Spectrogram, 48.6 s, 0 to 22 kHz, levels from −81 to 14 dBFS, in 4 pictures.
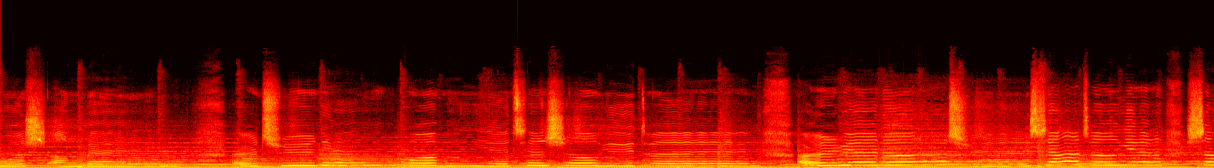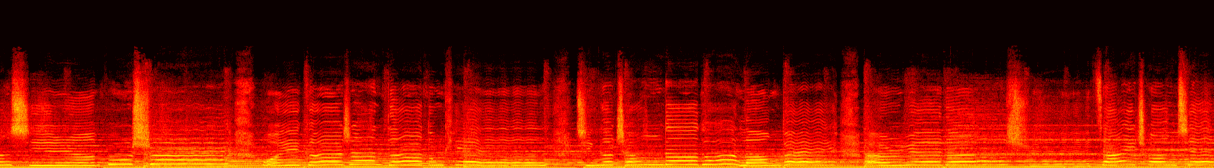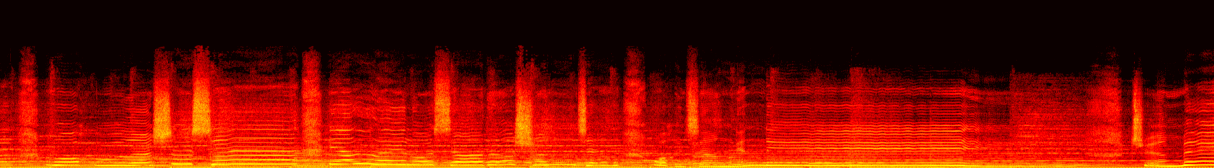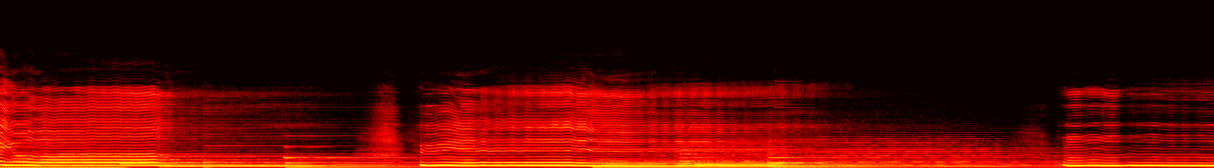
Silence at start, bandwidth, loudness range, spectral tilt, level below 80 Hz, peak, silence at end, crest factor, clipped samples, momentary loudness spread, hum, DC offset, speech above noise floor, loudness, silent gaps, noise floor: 0 s; 14 kHz; 3 LU; -4.5 dB/octave; -24 dBFS; 0 dBFS; 0 s; 12 dB; under 0.1%; 7 LU; none; under 0.1%; 23 dB; -13 LUFS; none; -35 dBFS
